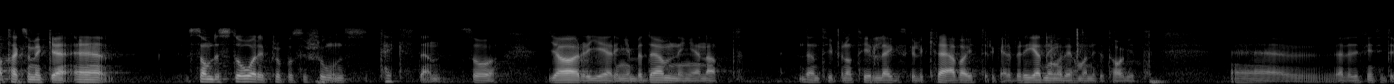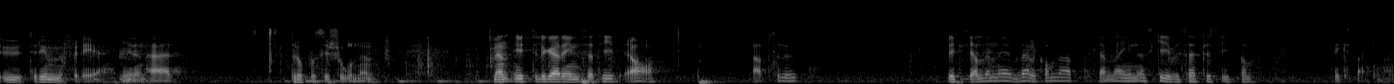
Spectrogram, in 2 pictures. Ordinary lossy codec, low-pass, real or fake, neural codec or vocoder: none; 5.4 kHz; real; none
